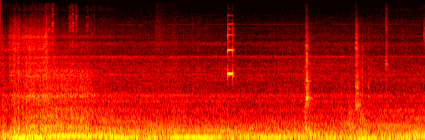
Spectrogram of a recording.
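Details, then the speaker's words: Pontiac Fiero GT being rebuilt, started after mechanic's work: engine catches and settles into an even low rumble with no misses or knocks; starts and runs normally, might need other work. "They got it to start. It sounds good. Might need some other stuff worked on."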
